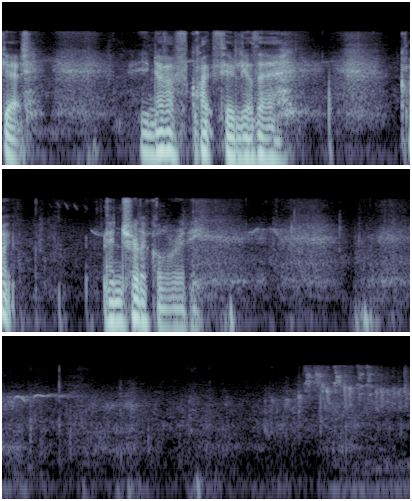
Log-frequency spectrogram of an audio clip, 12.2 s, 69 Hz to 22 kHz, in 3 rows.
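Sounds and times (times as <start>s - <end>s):
speech: 0.0s - 0.4s, 1.4s - 4.3s, 5.1s - 6.2s
blackbird sharp alarm calls: 0.0s - 3.7s, 4.4s - 7.2s, 8.1s - 9.0s, 10.8s - 12.2s
faint birdsong of other birds: 0.0s - 12.2s
steady outdoor hiss: 0.0s - 12.2s.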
